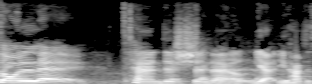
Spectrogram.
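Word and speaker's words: Soleil Tan de Chanel: Soleil Tende Chanel.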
